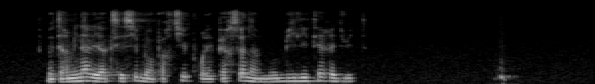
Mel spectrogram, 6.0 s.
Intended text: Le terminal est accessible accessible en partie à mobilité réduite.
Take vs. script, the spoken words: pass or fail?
fail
